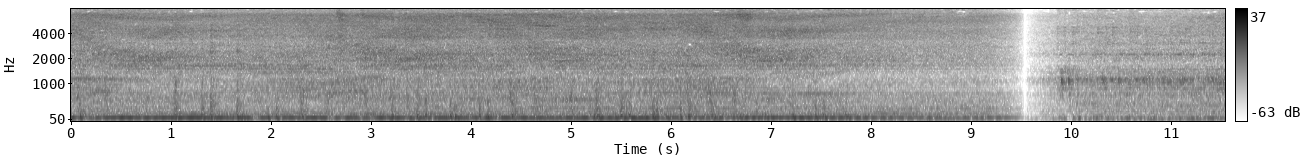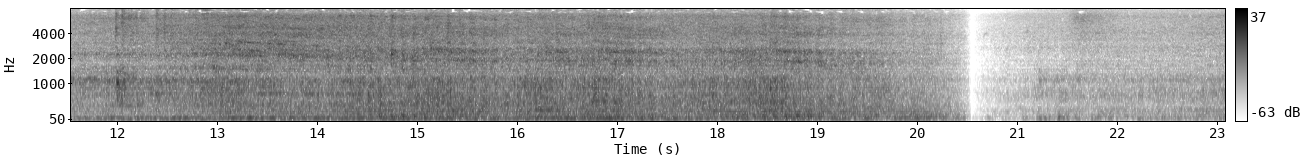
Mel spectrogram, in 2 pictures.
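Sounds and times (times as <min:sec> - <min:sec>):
train wheels rushing on rails: 0:00.0 - 0:20.6.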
